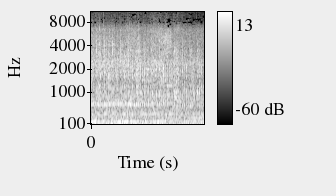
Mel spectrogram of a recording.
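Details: UAZ with a 417 engine after camshaft gear, camshaft and bushing replacement: a steady, regular knock taps through the idle in time with engine speed; source unknown, it still drives, and the owner plans to rebuild another engine.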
